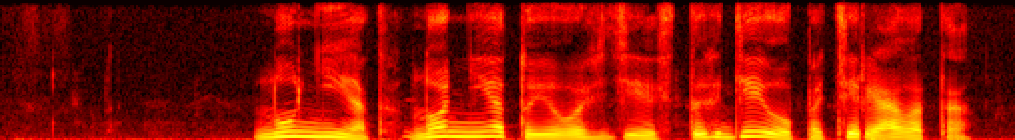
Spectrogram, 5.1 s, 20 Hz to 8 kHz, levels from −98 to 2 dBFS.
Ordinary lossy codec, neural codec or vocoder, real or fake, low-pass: none; none; real; none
